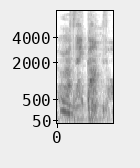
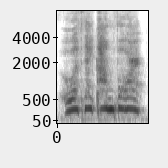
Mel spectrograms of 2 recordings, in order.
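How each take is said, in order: First: Hushed, ominous trailer whisper; eerie whispered repeat; movie advert whisper. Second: Slow, higher dramatic trailer line; ominous cinema-advert question; movie advert voiceover. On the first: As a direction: whisper it like a film advert's last line. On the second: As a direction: intone it slowly like a film advert. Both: Retold or imitated.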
